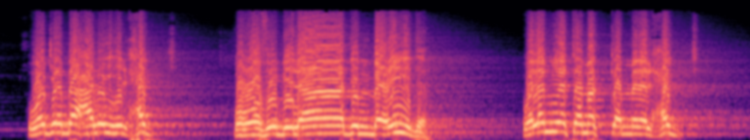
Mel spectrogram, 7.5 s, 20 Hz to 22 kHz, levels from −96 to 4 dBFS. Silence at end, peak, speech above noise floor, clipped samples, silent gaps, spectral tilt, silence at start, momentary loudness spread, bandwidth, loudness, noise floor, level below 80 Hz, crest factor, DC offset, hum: 0.5 s; 0 dBFS; 34 dB; under 0.1%; none; -4.5 dB/octave; 0.3 s; 8 LU; 16 kHz; -8 LUFS; -41 dBFS; -36 dBFS; 8 dB; under 0.1%; none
